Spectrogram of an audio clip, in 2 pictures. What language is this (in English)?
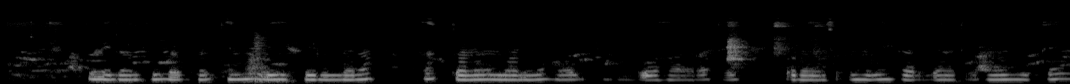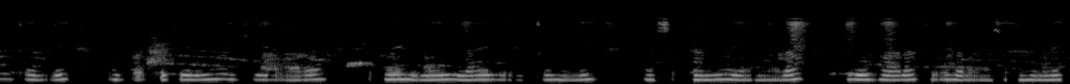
Sidamo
